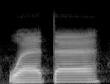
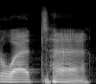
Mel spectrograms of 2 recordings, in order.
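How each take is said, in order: First: It is said plainly with normal breath. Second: It is said with exaggerated, heavy breath. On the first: The speaker calls it right. "harusnya jangan berlebihan, biasa aja" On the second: The speaker calls it wrong. "bukan wata"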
